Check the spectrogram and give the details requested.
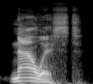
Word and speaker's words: Naoist: am i pronouncing this noised now i should have let you speak first what do you mean it's now now it's nowist like daoist the intimate now okay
